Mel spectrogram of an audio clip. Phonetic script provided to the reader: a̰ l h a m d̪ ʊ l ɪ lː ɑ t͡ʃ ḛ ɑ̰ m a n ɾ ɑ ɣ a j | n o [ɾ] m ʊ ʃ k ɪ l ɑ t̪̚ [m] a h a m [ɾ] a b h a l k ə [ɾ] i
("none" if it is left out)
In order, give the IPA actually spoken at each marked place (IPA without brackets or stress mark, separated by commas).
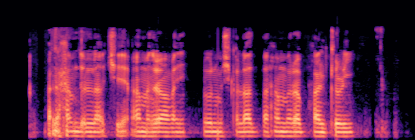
ɾ, b, ɾ, ɽ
